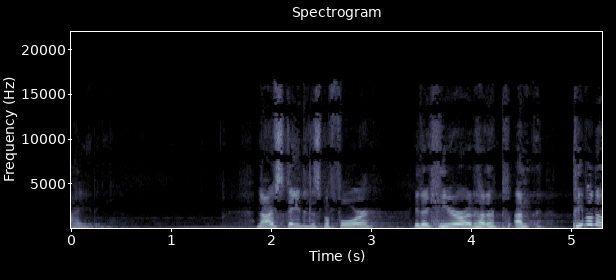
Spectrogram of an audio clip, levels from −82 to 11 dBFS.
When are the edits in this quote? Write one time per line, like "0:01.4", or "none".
0:03.4
0:04.4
